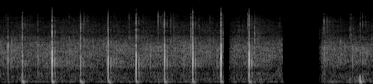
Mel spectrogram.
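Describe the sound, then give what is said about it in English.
Audience applause given as another round of applause: a dense wash of clapping with sharper, evenly spaced claps standing out in a steady rhythm. It drops out abruptly for a moment near the end, then resumes. “We want to give you another round of applause, and I want to pray for you guys.”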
